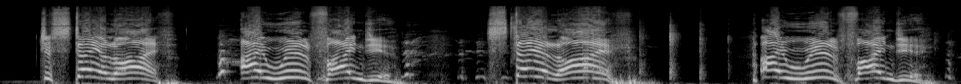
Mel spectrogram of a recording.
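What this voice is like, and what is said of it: Put-on Irish-British mixed accent. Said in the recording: “It's kind of an Irish, British mix. ... It's pretty good. It's not bad.”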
